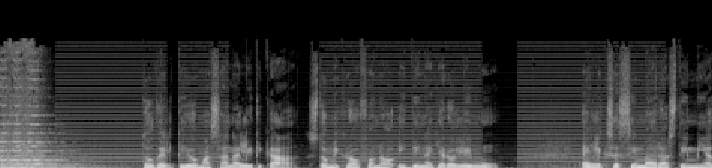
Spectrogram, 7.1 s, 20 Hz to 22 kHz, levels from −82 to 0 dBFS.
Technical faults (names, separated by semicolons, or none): computer activity noise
